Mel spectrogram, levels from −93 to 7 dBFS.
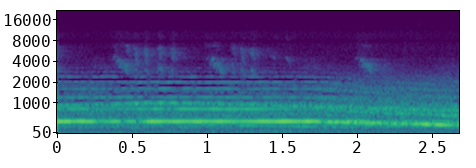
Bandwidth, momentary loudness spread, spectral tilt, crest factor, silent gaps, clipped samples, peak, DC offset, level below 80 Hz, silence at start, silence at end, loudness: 6.2 kHz; 4 LU; -7.5 dB/octave; 10 dB; none; under 0.1%; -14 dBFS; under 0.1%; -56 dBFS; 0 s; 0 s; -25 LUFS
